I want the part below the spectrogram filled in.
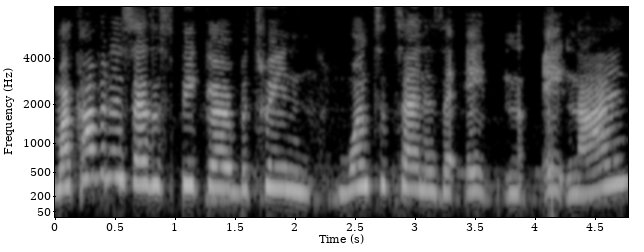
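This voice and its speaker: In a New York accent, a woman projects a raised voice at a high pitch and a fairly slow pace, her intonation lively. The sound is dry and close with no echo, and background noise is noticeable. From New York City (Queens). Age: 20s. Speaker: college student. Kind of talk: class speech assignment. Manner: casual, self-correcting.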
